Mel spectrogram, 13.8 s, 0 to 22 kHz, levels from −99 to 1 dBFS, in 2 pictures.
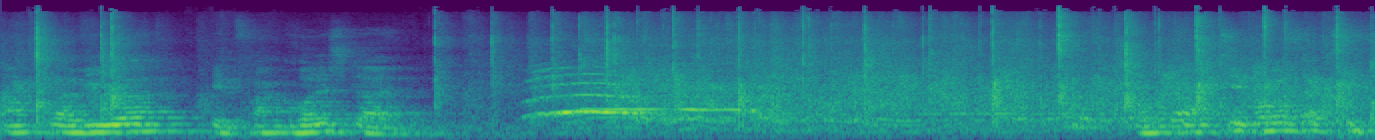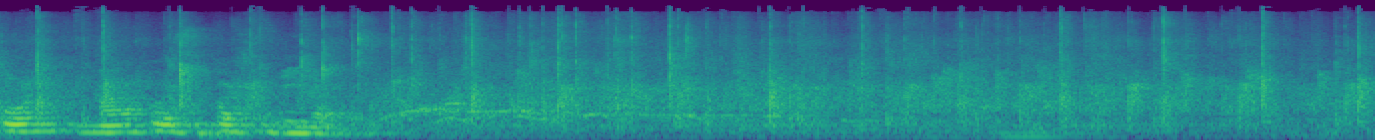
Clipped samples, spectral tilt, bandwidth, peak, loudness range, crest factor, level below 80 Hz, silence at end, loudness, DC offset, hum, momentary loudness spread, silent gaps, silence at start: under 0.1%; -4 dB/octave; 19 kHz; -4 dBFS; 4 LU; 24 dB; -56 dBFS; 0 s; -26 LUFS; under 0.1%; none; 9 LU; none; 0 s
